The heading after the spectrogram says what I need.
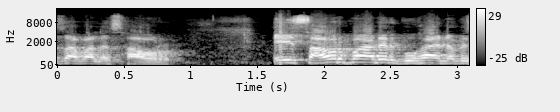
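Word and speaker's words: جبل ثور: সাওর পাহাড়ের এখন যেটা জাবালে সুর বলে, জাবালে নূর আর জাবালে সুর, এই জাবালে সুর বা এটা শুদ্ধ উচ্চারণ হলো জাবালে সাওর।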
